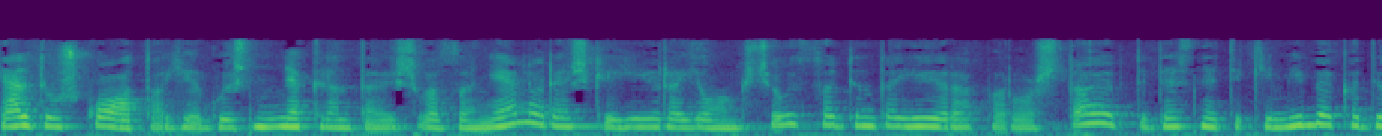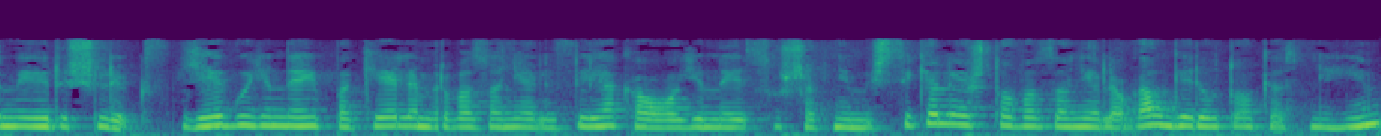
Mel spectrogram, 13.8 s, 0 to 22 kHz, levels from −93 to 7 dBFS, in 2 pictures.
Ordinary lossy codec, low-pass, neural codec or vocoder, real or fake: MP3, 32 kbps; 7.2 kHz; codec, 16 kHz, 6 kbps, DAC; fake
